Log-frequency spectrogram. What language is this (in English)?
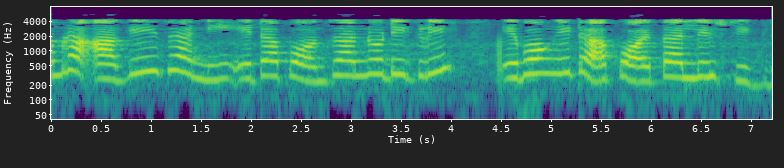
Bangla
